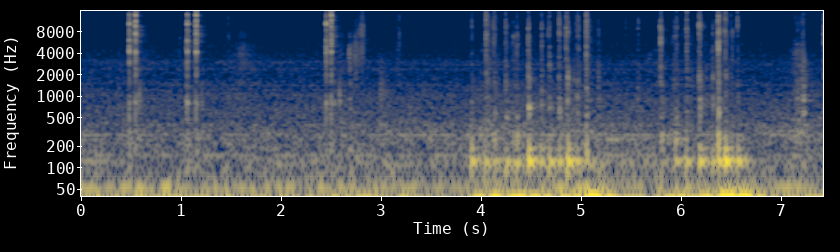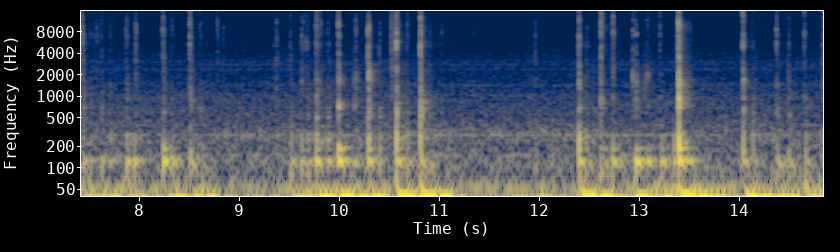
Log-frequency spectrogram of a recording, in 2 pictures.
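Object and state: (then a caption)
Plastic laptop keyboard being typed on. Fingertips of both hands type continuously on a black plastic gaming laptop keyboard with red backlit keys, resting on a wooden desk. Quick, irregular bright key clicks and taps come in uneven bursts over a steady low hum that swells and fades throughout.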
